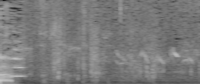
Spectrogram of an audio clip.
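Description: A man's brief hesitant 'uh', then faint outdoor farmyard ambience with a few soft knocks.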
